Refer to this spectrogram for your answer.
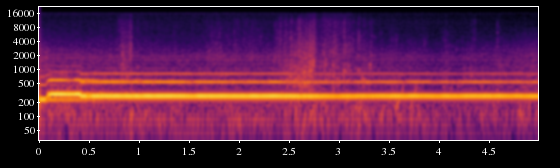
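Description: The horn of the cruise ship Aranui 5 in Polynesia sounds one long, steady, low blast that holds for about five seconds at full strength, its deep tone layered with harmonics, before cutting off abruptly.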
